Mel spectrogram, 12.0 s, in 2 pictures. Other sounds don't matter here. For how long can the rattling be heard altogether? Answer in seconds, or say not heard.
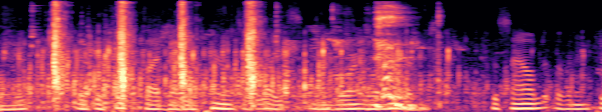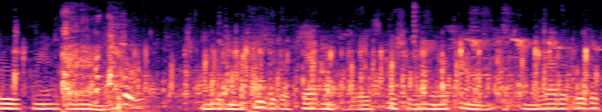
3 s.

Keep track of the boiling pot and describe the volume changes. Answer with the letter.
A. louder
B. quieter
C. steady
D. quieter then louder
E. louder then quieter
D.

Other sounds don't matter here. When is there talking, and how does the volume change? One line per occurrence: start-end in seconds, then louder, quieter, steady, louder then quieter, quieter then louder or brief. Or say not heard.
0.0-12.0 steady.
